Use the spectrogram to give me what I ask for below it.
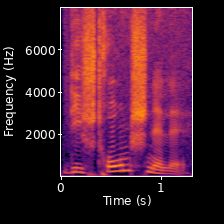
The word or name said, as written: rapids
